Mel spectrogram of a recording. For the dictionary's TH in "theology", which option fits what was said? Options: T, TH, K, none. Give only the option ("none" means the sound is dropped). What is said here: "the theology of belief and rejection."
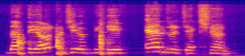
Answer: T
